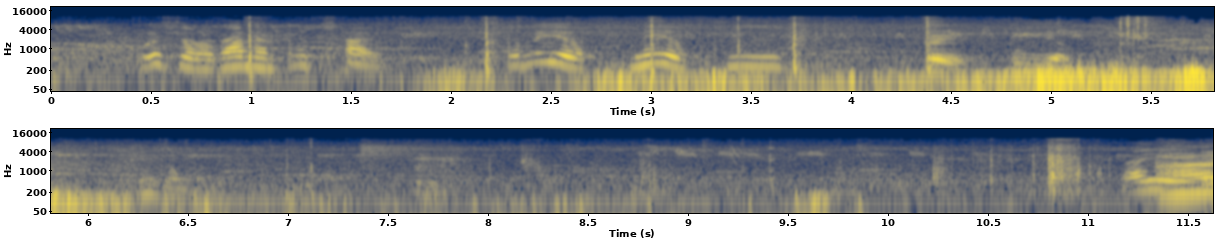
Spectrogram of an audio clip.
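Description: A coconut is struck with sharp knocks.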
